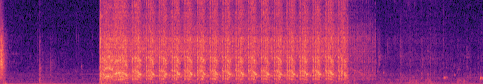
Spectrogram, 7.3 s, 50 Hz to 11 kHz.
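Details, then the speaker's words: Northern Lights 12kW diesel genset after cylinder head replacement, bleeding fuel with injector lines loosened: starter cranks steadily at about 2.5 compression pulses per second without firing; air in injector lines, little fuel reaching them yet. "so we've got a little bit of bubbling fuel there it's pretty good so what i'm going to do is put a rag underneath them but there's still not very much fuel coming out of that one yet"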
